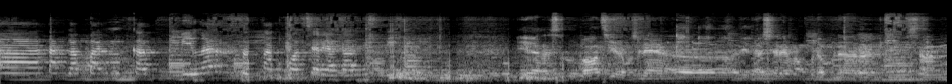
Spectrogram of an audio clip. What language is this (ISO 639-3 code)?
ind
